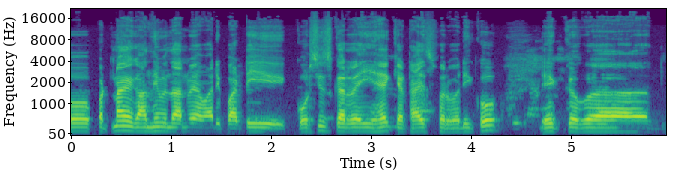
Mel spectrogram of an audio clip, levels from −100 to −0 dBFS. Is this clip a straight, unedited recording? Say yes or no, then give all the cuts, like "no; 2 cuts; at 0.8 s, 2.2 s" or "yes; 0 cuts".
yes; 0 cuts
